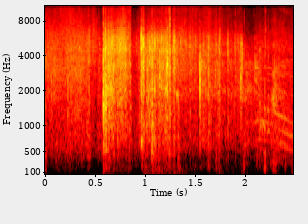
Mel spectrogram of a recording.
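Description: Snowboard sliding over snow, a hissing scrape of the board's base and edges, with a sharper louder scrape about half a second in and another about a second in.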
